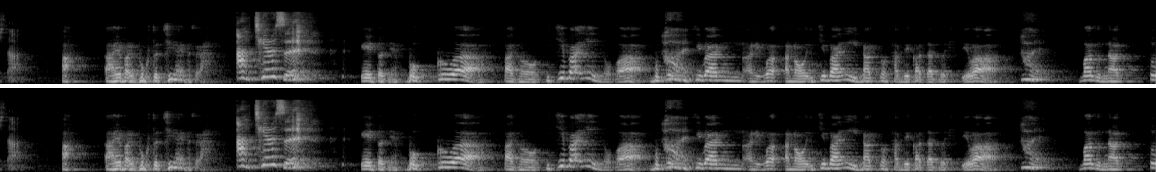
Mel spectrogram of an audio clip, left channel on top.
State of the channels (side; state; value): both; identical; correlation 1.00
